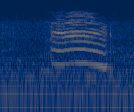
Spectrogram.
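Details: Pet cat, described as a quarrelsome girl, sulks after hearing she will not get a massage: one clear, steady meow about half a second long with rich harmonics, ending in a slight downward slide; otherwise quiet.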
